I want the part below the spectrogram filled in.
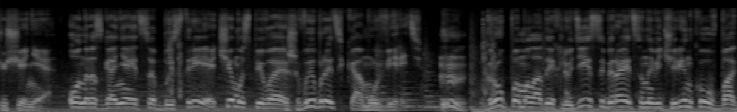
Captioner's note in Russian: откашливается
